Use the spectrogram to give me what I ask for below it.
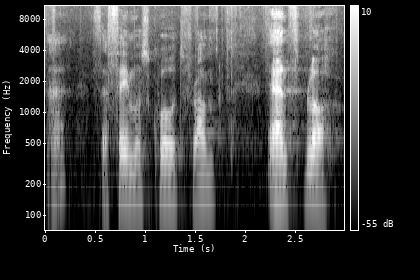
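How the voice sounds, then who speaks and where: An older man born in Brazil giving an academic lecture, reading out quotations and pausing with "uh" and a checking "yeah?". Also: medium pitch, fairly even intonation. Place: lecture hall.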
